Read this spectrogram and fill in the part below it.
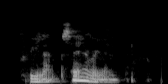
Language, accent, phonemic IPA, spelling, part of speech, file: English, Southern England, /pɹiːlapˈsɛːɹɪən/, prelapsarian, adjective, LL-Q1860 (eng)-prelapsarian.wav
- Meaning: Of, or relating to the period of innocence before the Fall of man; innocent, unspoiled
